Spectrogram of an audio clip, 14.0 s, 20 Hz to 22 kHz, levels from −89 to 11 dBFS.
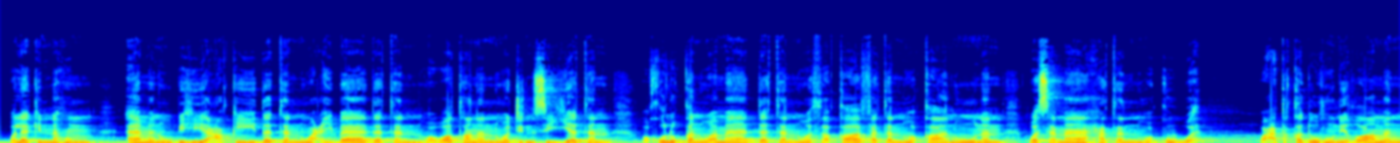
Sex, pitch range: male, 145-170 Hz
